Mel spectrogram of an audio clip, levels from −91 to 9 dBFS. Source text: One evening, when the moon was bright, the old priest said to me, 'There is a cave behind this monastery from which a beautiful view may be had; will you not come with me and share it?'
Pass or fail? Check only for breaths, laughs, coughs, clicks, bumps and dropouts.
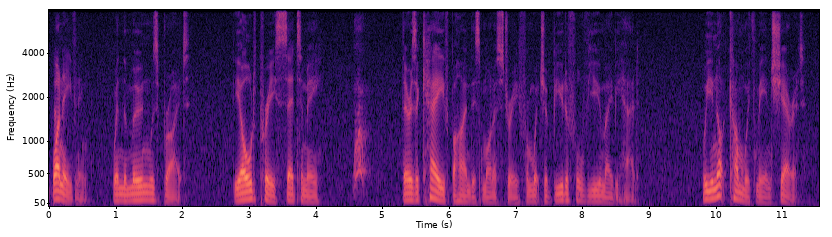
fail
